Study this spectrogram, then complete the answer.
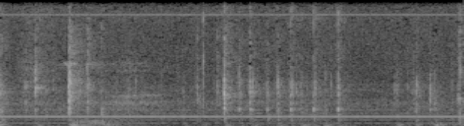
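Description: Typing on a computer keyboard, close and fairly quiet, with irregular bursts of key taps and a faint steady hum underneath, no talking.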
